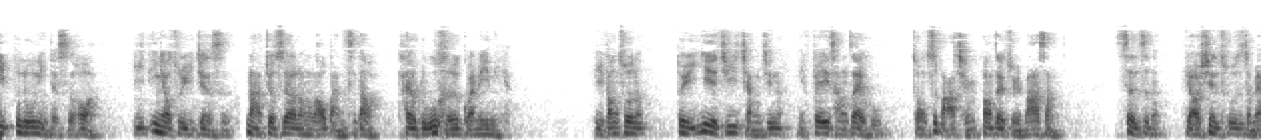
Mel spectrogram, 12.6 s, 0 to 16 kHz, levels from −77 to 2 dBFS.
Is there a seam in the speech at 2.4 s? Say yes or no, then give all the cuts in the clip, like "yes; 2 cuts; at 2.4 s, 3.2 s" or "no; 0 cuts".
yes; 1 cut; at 2.4 s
